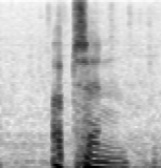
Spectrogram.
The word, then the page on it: absent: Catalan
